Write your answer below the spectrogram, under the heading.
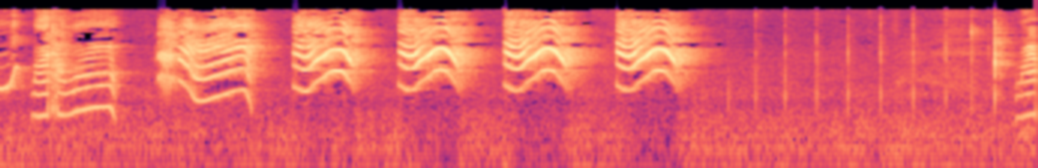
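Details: Pet ringneck parrot talking, said to repeat mummy papa: six loud, nasal, arching syllables in a steady run about one per second, followed by a quiet stretch with soft ticking sounds.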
